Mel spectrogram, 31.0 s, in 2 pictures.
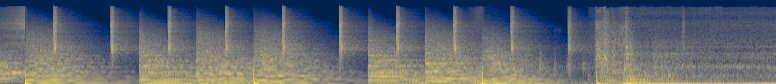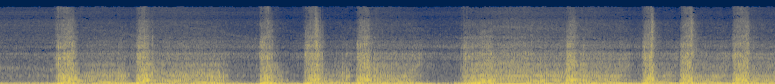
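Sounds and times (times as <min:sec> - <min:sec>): car engine revving: 0:09.1 - 0:31.0
exhaust cracks: 0:09.8 - 0:31.0.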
